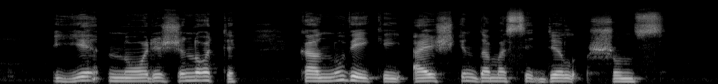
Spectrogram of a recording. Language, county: Lithuanian, Utena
